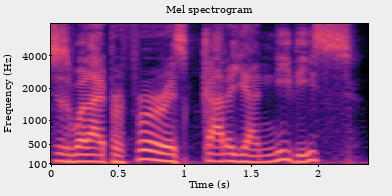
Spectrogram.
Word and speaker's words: Caragiannides: To help you guys understand how to pronounce my last name, the English version is Caragiannides.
